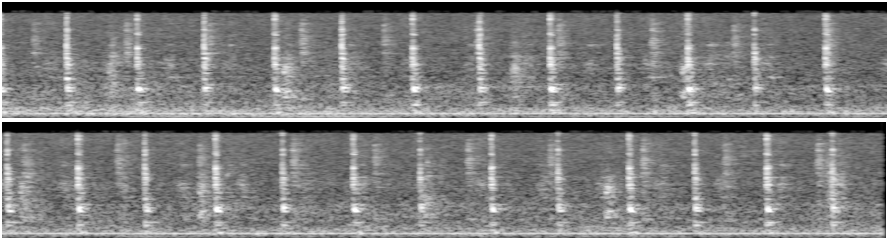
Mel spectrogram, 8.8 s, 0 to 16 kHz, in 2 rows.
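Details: Vintage British Bentima/Perivale Art Deco 8-day Westminster mantel clock, after fine adjustment of the beat: crisp ticks at about 87 a minute, evenly spaced with equal tick and tock; clock properly in beat.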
